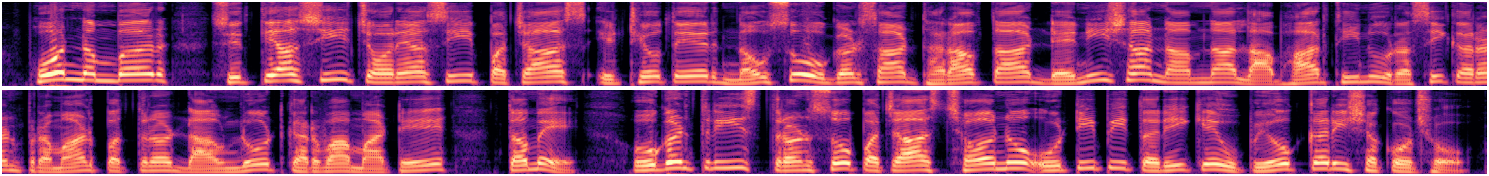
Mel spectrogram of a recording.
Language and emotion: Gujarati, neutral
